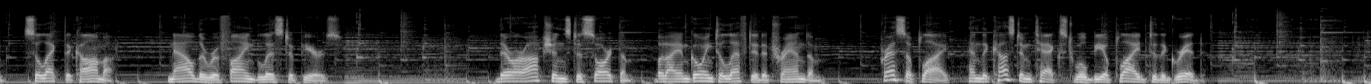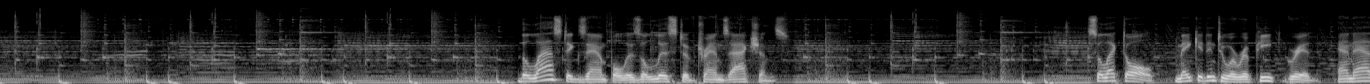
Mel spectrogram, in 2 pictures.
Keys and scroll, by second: 17.4-18.4 space, 19.9-20.6 space.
